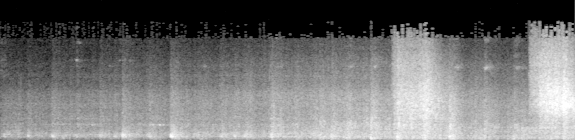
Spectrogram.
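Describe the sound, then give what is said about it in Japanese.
A train rolls into a station with steady rumbling and rhythmic clacking of wheels, growing louder as it nears, with bursts of hissing brakes toward the end. “ああ、来ました。電車が来ました。”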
